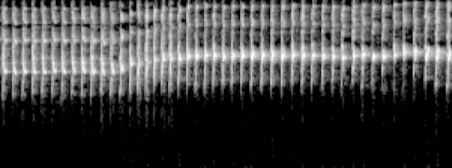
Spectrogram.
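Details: Lovebird in a fighting mood giving a long chatter, called ngekek panjang: a high, rapid, even string of sharp repeated notes, about four per second, running unbroken for six seconds and rising slightly in pitch.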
